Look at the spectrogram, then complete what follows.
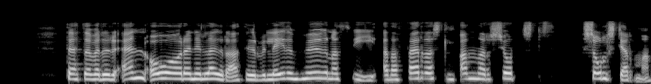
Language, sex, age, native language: Icelandic, female, 18-19, Icelandic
